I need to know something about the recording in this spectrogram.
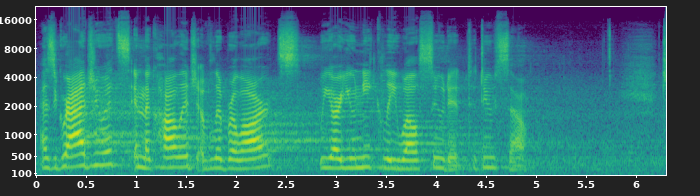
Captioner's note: none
